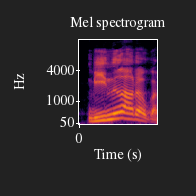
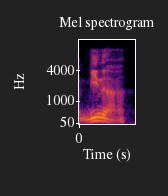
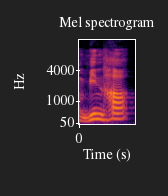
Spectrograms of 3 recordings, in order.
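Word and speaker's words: מנחה: 자, 여기서 소재는 히브리어로 미느하라고 합니다. 미느하. 이것도 발음에 따라서 민하 또는 미나라고 하는데, 이것은 본래 선물, 예물, 헌물의 의미를 갖고 있어요.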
